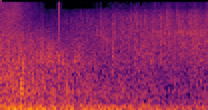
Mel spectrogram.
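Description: A Confringo spell in Hogwarts Legacy explodes as a heavy, rumbling boom that rolls on and slowly fades across the whole moment, loud and close with no talk.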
